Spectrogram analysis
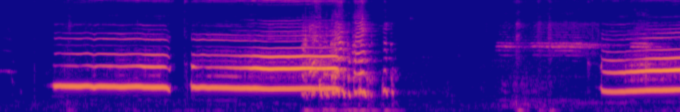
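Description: A turkey gives a rapid, rattling gobble between long, steady, high-pitched held notes, with a softer burst of calling near the end.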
